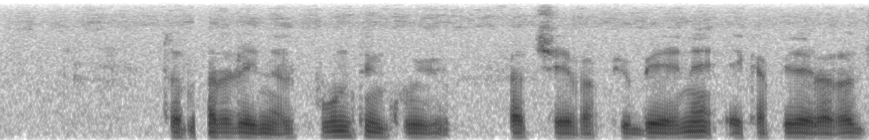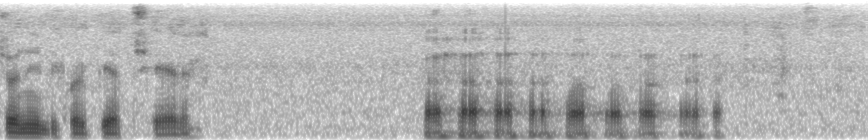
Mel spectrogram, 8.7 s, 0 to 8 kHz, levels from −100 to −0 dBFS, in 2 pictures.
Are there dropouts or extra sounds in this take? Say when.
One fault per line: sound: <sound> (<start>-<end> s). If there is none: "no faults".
sound: dropout (1.0-1.1 s)
sound: laugh (6.5-8.0 s)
